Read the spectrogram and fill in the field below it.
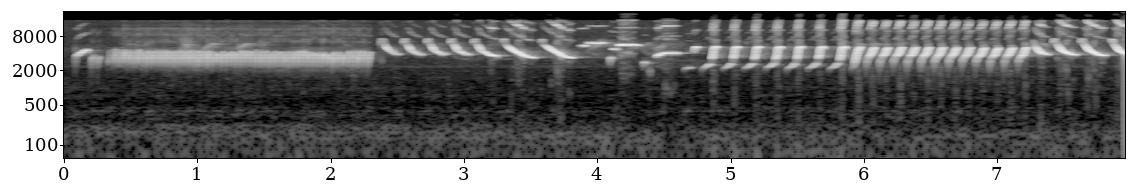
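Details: Belgian canary singing naturally: a sustained buzzy trill opens, then swift repeated downslurred whistles, brief chattering, and a long fast run of crisp identical notes at about three per second or more, bright and high.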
